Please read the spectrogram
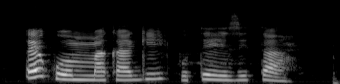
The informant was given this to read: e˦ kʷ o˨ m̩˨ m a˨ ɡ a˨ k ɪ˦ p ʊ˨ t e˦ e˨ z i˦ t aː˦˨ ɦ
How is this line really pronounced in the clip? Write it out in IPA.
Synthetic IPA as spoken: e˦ kʷ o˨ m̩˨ m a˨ k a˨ ɡ ɪ˦ p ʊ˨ t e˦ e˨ z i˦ t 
